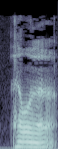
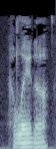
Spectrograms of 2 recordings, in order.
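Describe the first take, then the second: First: Helena stressed on the first syllable, HEL-uh-nuh; first pronunciation. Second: Helena stressed in the middle, huh-LAY-nuh; alternative pronunciation. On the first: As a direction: say Helena as HEL-uh-nuh, short middle vowel. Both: Shown as a demonstration. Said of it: "however you wanna say it".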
